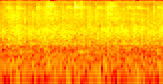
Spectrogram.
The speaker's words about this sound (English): All right, friends, now the plane is going to land on the ground, and sometimes it might feel a little bumpy. Pretty quickly, some people clapped.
